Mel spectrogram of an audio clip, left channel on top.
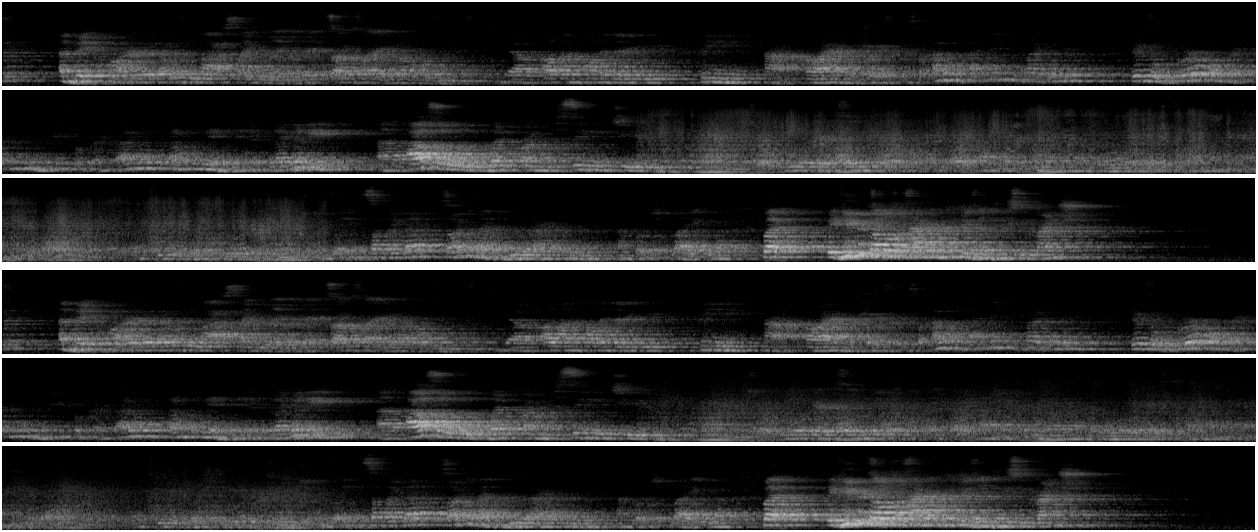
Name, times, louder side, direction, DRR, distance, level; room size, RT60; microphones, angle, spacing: voice 1, 0.6-4.6 5.0-6.5 7.0-8.9 9.3-10.8 11.3-13.2 13.5-15.8 16.3-19.1 20.3-25.6 26.4-31.0 31.2-32.3 32.7-32.9 33.3-35.8, equal, 20° right, -12 dB, 4.2 m, -30 dB
sound 1, 18.9-28.3, left 3 dB, 70° left, 1.0 m, -40 dB
13.0 x 8.9 x 8.8 m, 2.3 s
head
